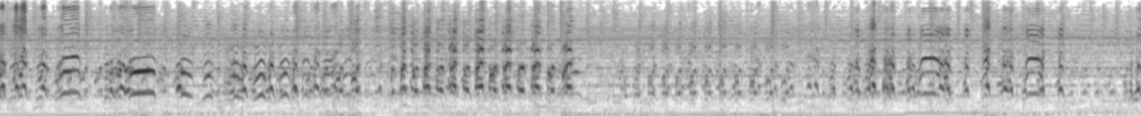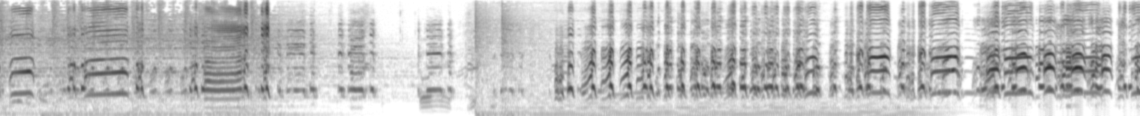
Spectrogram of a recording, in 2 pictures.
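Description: A flock of Canada geese honking, many short calls overlapping, with a brief lull about two-thirds of the way through before the honking resumes.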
